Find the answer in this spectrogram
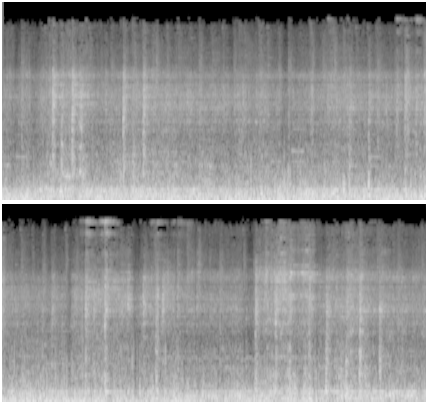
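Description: Passenger train running on the track: a loud, steady rumble with the clickety-clack of wheels over rail joints and scattered knocks.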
